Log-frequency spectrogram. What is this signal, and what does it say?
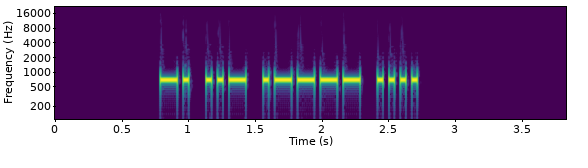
Morse code, heard as a keyed tone, about 27 wpm, 700 Hz. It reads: NU1H
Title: USA Call Signs - 4 Characters - Repeated 3x - 28wpm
